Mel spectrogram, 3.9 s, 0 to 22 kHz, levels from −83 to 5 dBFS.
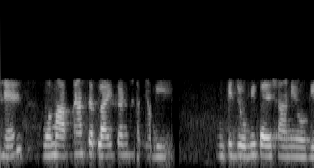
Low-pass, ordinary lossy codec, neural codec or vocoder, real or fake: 3.6 kHz; none; none; real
